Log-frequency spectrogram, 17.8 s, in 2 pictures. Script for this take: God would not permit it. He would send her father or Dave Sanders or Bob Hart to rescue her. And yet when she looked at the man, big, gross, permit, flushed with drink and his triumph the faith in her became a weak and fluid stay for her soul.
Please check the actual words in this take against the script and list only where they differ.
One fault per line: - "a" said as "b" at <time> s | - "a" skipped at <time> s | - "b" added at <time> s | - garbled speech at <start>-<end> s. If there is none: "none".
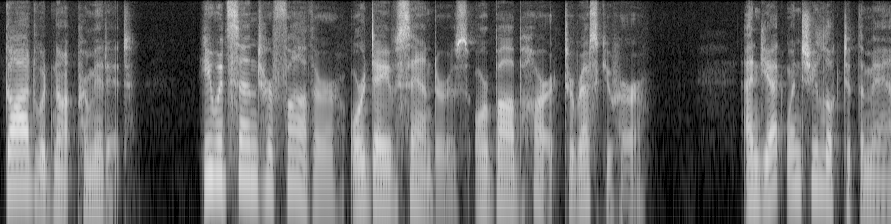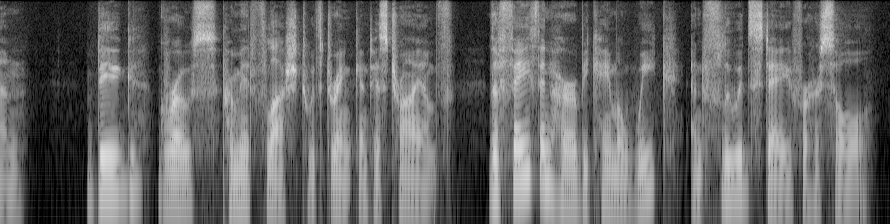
none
